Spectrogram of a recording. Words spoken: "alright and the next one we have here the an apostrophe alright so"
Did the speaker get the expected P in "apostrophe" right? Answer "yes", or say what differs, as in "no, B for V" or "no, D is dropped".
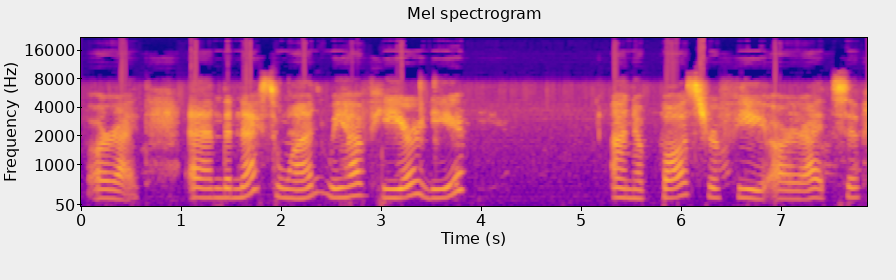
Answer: yes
